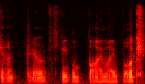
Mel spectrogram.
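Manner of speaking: put-on annoyed tone. Acting out a seller nobody is buying from, imitating someone all annoyed. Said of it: "sitting there like all annoyed".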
